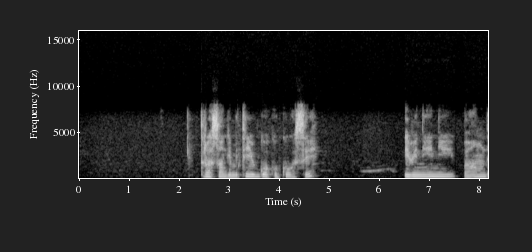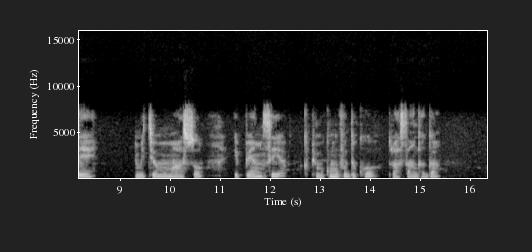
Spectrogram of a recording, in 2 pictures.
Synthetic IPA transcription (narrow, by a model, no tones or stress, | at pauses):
tuɾasaːŋɡimitʰijuːb̚ɡo̞ːkʰo̞b̚ɡo̞ːse̞ | iβininiβaːnde̞ | imitijo̞mumaːso̞ | ipe̞ːnsi | akḁpimokumuvudukʰo̞ | tuɾasaːŋɡaɡa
